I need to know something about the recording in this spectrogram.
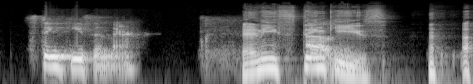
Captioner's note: laughter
